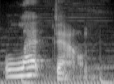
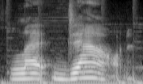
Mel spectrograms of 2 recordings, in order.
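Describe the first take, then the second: First: The stress falls on the word let. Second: The stress falls on the word down. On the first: It is a noun meaning a disappointment. "Emphasizing the word let" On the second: It is the act of disappointing someone. "Shift the stress to the word down"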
